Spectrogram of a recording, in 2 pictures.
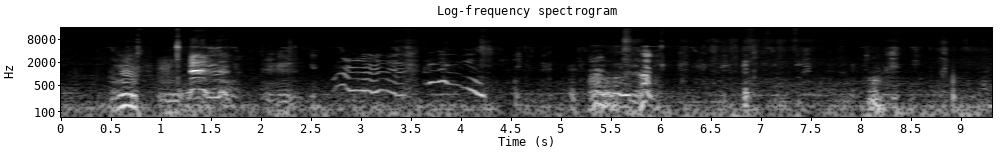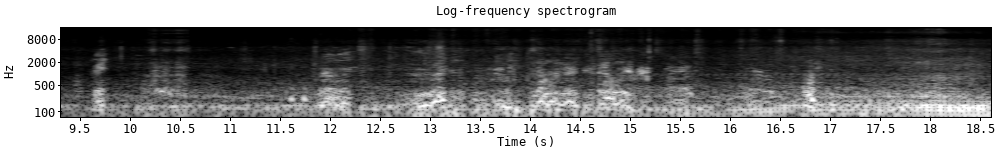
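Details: Stray dogs playing and digging together happily. Short low growls and scuffling, then a run of high whiny yelps that slide downward, followed by rustling, digging noises and a human voice in the background.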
